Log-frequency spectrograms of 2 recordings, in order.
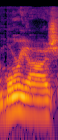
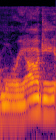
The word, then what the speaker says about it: moriage: the raised um uh moriage here or moriyagi as some of you like as some folks will pronounce it moriage or moriagi so it's really beautifully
